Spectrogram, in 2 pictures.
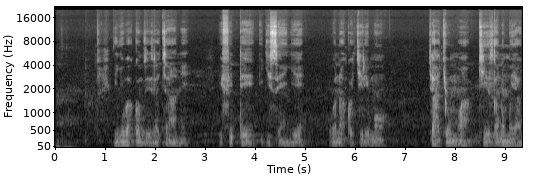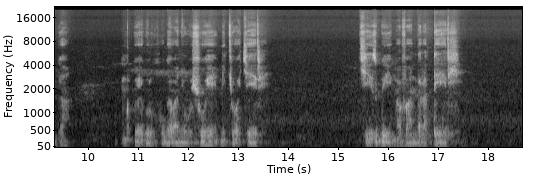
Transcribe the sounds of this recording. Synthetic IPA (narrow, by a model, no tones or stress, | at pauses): iɲuβakonziːziɾa̰caːne̞ | ifite̞̰iɟise̞ːɲɟe̞ | βo̰nako̞ciɾḭmo | ca̰ːcuːmacʰḭːza̰numujaɡa | muɾɡwe̞ːɡoɾɡokuɡaβaɲoβuʃuhe̞nico̞̰ːce̞ɾe | ciːzɡwiŋavaːndaɾate̞ːɾi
